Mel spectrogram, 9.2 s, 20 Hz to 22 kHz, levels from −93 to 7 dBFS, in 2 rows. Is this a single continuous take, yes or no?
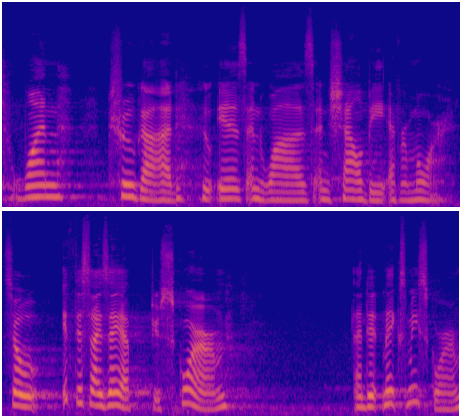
no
